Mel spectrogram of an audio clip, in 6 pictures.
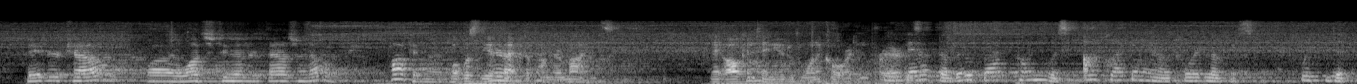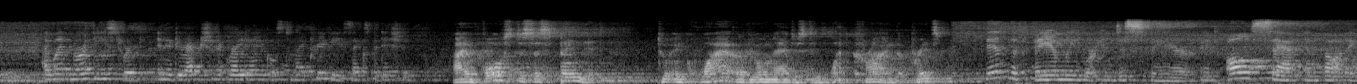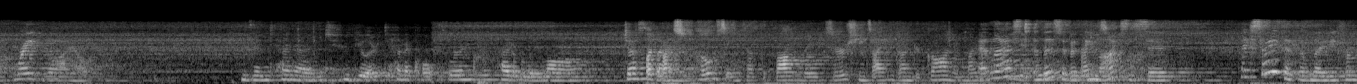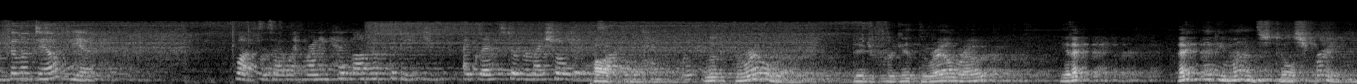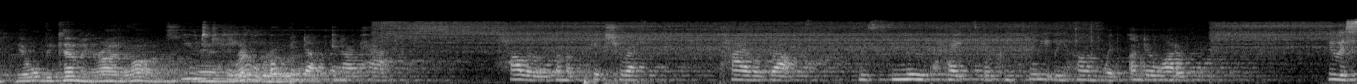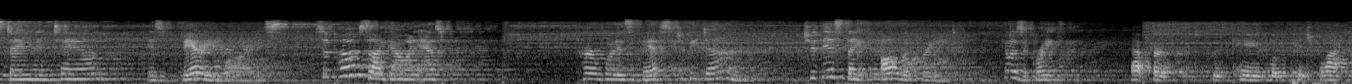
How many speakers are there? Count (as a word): eight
